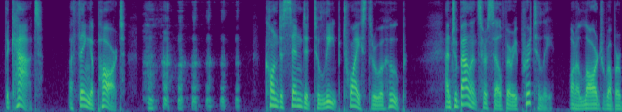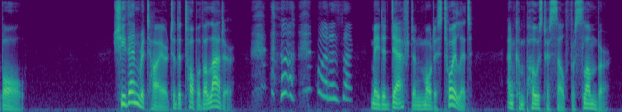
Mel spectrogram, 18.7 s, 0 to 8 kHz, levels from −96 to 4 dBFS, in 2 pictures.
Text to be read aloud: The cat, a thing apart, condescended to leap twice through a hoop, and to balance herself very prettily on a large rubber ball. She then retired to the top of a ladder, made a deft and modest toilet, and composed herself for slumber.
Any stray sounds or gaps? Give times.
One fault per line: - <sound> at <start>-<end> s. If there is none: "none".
- laugh at 2.1-3.7 s
- laugh at 13.1-14.6 s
